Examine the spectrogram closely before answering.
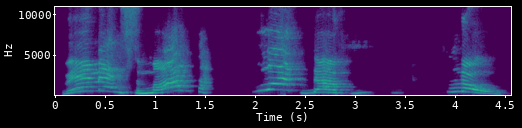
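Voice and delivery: very high, loud, slow shocked outcry; shocked shout at the memo; outraged disbelief. Acted. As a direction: scream it in horrified disbelief. March reads his memo, outraged.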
